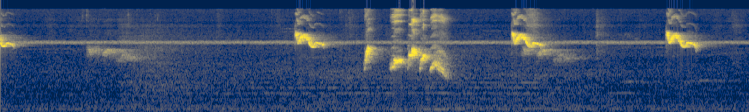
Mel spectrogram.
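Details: Lone caged red-whiskered bulbul, in captivity four months after capture, gives clear falling whistles and a quick run of bright chattering notes, with phrases spaced one to two seconds apart against a constant faint high hum.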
